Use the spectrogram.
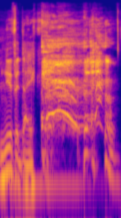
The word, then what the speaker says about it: Nieuwedijk: There's actually the street I was looking for is spelled Nieuwedijk, but it's pronounced Nieuwedijk.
